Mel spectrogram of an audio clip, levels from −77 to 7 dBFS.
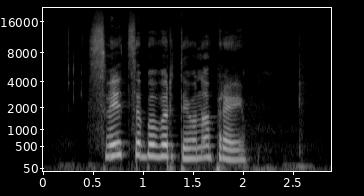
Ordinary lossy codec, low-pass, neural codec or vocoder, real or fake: none; none; vocoder, 44.1 kHz, 128 mel bands, Pupu-Vocoder; fake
